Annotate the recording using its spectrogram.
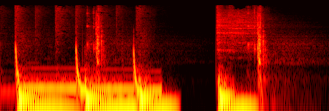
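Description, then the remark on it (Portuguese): A loudspeaker car selling goods passes along the street, blaring a loud, distorted amplified jingle of three punchy repeated tones, then a short pause and one more blast, without other talk. “Carro de som vendendo coisas passando na rua.”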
